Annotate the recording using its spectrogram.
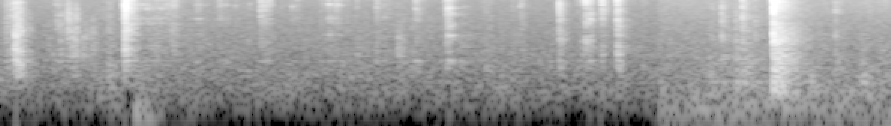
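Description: Light metallic clicks and rattles of a steel hose clamp band being threaded through a hole drilled in a plastic mower discharge chute, with a louder click near the end.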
